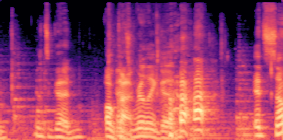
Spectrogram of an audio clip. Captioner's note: laughs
